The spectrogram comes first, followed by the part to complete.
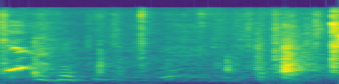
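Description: Short, high-pitched wordless vocal sounds from a baby or toddler, with a louder, sharper sound near the end.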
